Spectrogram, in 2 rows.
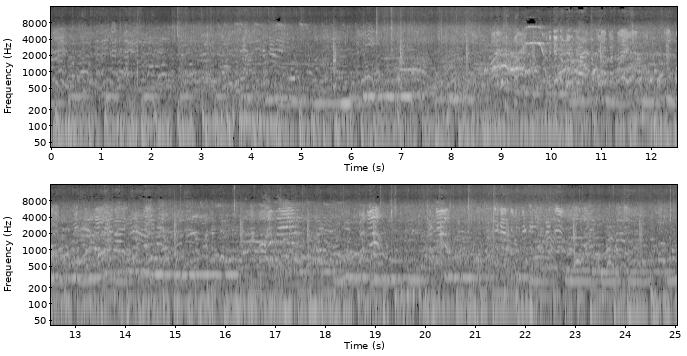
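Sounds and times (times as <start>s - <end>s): children shouting and chattering: 0.0s - 25.0s
music of long held notes: 0.0s - 25.0s.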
